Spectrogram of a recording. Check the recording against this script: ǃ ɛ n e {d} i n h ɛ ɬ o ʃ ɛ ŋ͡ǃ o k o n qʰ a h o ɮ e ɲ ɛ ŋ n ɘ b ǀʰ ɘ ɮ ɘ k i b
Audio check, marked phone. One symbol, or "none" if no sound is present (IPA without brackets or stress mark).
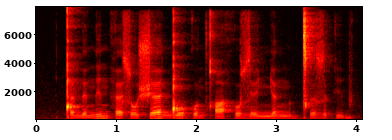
n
